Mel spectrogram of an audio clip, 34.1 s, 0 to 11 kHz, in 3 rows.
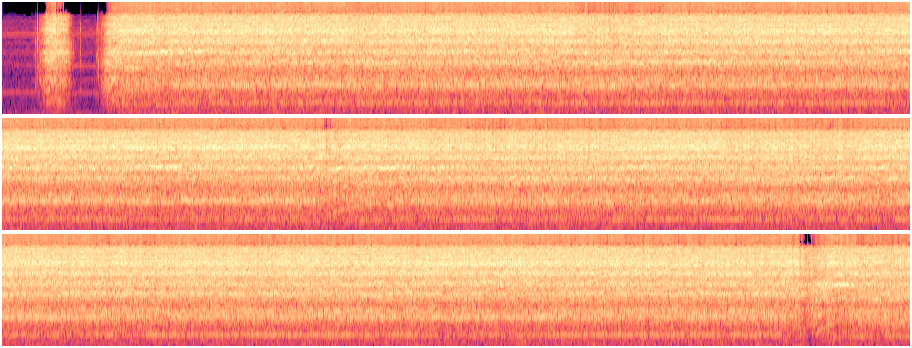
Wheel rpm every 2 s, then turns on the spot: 40, 220, 230, 230, 230, 230, 230, 200, 220, 220, 220, 230, 230, 230, 230, 240, 170.
none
